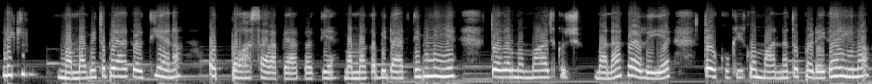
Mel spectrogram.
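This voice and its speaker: A voice actor playing a kind young aunt gently coaxing a little boy in an amateur fan dub. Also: very high voice, a little fast, soft background music, rough recording. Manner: coaxing, soft.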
